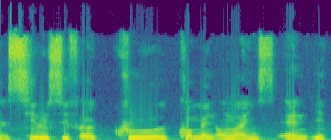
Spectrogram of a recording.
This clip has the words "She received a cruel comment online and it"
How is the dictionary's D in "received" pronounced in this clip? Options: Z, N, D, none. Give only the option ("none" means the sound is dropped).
none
